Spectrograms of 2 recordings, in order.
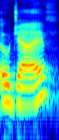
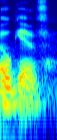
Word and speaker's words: ogive: you okay it is it has a g in it not a j but it is pronounced o not o give ogive is a cumulative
